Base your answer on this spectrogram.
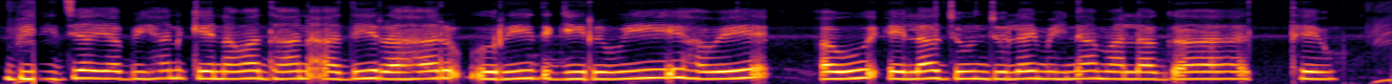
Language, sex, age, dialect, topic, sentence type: Chhattisgarhi, female, 18-24, Northern/Bhandar, agriculture, question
